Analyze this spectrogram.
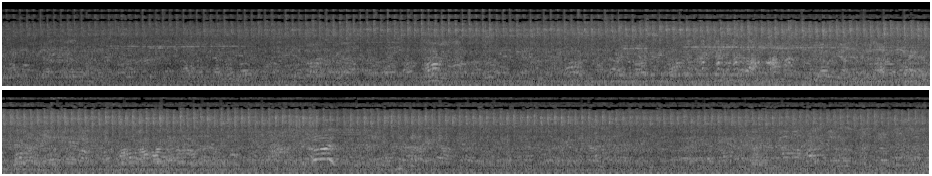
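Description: A large crowd of men and women murmurs and chatters.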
